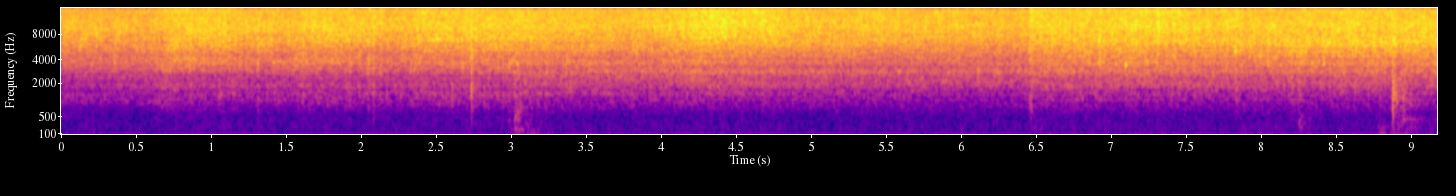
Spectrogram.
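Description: Ground beef frying in vegetable or olive oil in a pan, a steady bright sizzle throughout with occasional scraping stirs, close and even.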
